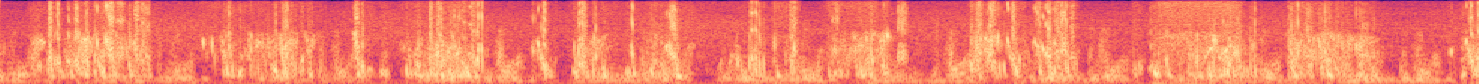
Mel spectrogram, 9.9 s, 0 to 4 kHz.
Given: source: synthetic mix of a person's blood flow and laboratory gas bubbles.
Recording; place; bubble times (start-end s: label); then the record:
Doppler ultrasound of blood flow; precordium
0.00-0.06 s: bubbles
0.18-1.04 s: bubbles
1.32-2.18 s: bubbles
2.34-2.62 s: bubbles
2.66-3.25 s: bubbles
3.54-3.71 s: bubbles
3.79-4.64 s: bubbles
4.92-5.34 s: bubbles
5.49-6.07 s: bubbles
6.43-7.21 s: bubbles
7.54-8.41 s: bubbles
8.56-9.24 s: bubbles
9.65-9.87 s: bubbles
From the record:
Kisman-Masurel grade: 444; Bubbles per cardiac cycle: continuous sound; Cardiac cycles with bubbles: 100%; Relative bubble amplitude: maximal (0.775 to 0.999); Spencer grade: 4 (maximum detectable bubble signal sounding continuously throughout systole and diastole of every cardiac period, and overriding the amplitude of the normal cardiac signals); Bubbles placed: only in the low amplitude regions of the cardiac cycle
